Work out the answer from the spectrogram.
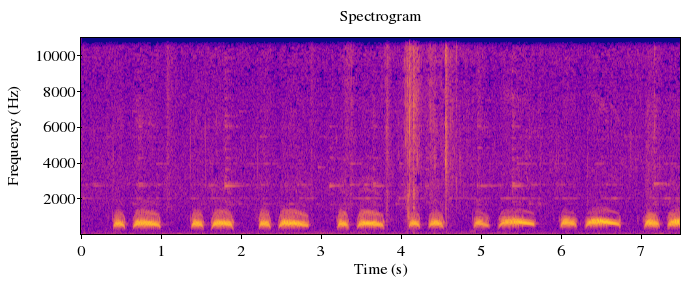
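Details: Zebra dove kept in a cage in Vietnam, delivering a loud, bell-toned cooing series: steady alternation of short clipped notes and longer rolling, warbled coos, about a dozen bursts in under eight seconds, clear and close.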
